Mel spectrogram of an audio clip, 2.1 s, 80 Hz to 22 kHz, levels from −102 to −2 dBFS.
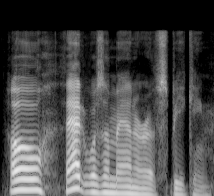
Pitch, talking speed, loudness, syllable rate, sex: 150 Hz, 195 wpm, -19 LUFS, 5.0 syllables/s, male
